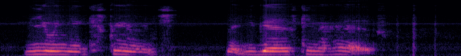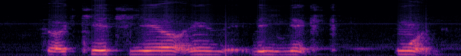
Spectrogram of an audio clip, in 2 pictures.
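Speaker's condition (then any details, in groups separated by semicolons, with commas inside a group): Cerebral palsy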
